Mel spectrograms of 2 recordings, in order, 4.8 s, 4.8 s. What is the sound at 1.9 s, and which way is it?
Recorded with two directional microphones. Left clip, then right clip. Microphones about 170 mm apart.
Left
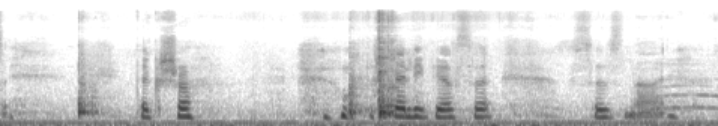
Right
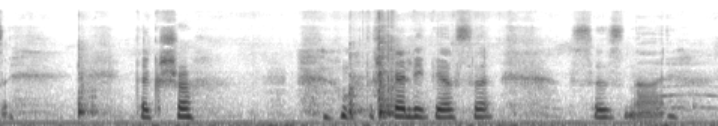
Speech, 20° right (ahead or behind).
